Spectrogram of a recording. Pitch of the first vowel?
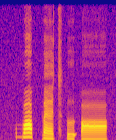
high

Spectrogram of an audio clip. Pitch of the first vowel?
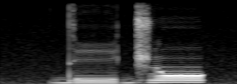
low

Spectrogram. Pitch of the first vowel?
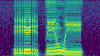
high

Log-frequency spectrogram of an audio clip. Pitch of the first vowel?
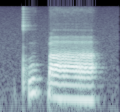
high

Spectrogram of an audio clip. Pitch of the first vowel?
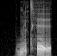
falling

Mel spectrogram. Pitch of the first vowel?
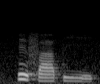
falling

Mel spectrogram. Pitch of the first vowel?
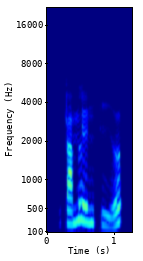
rising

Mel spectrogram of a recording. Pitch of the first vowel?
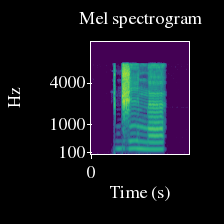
high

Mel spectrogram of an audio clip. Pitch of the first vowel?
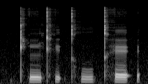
low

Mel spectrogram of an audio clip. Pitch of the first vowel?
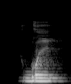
high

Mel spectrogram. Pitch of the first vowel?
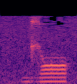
high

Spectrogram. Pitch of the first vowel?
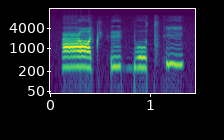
low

